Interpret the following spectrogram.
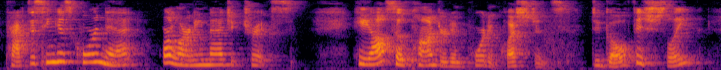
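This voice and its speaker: A woman with a fairly high, darkish voice reads a children's story aloud to schoolchildren, phrasing expressively and stressing key words. The room is echoey.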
